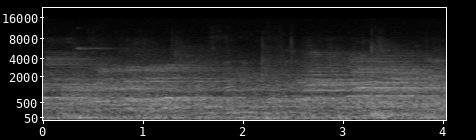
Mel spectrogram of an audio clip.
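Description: Indoor futsal play in a sports hall: the ball is kicked and bounces on the wooden gym floor, with a couple of sharp knocks about halfway through. Players' voices and calls echo in the hall throughout.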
